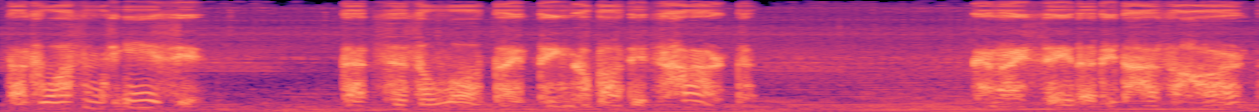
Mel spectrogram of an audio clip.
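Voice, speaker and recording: A woman playing an earnest crew member in a video game, giving testimony in a plain, deliberate way. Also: low-pitched, animated, gravelly, over music, rough recording.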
